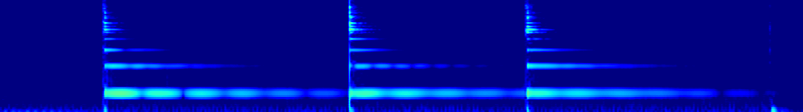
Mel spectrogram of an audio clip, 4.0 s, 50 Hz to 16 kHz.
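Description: A cup filled with water is tapped three times, each tap giving a bright, chime-like clink that rings at about 660 Hz. The tone fades slowly after each tap, and a faint dull knock follows at the end.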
